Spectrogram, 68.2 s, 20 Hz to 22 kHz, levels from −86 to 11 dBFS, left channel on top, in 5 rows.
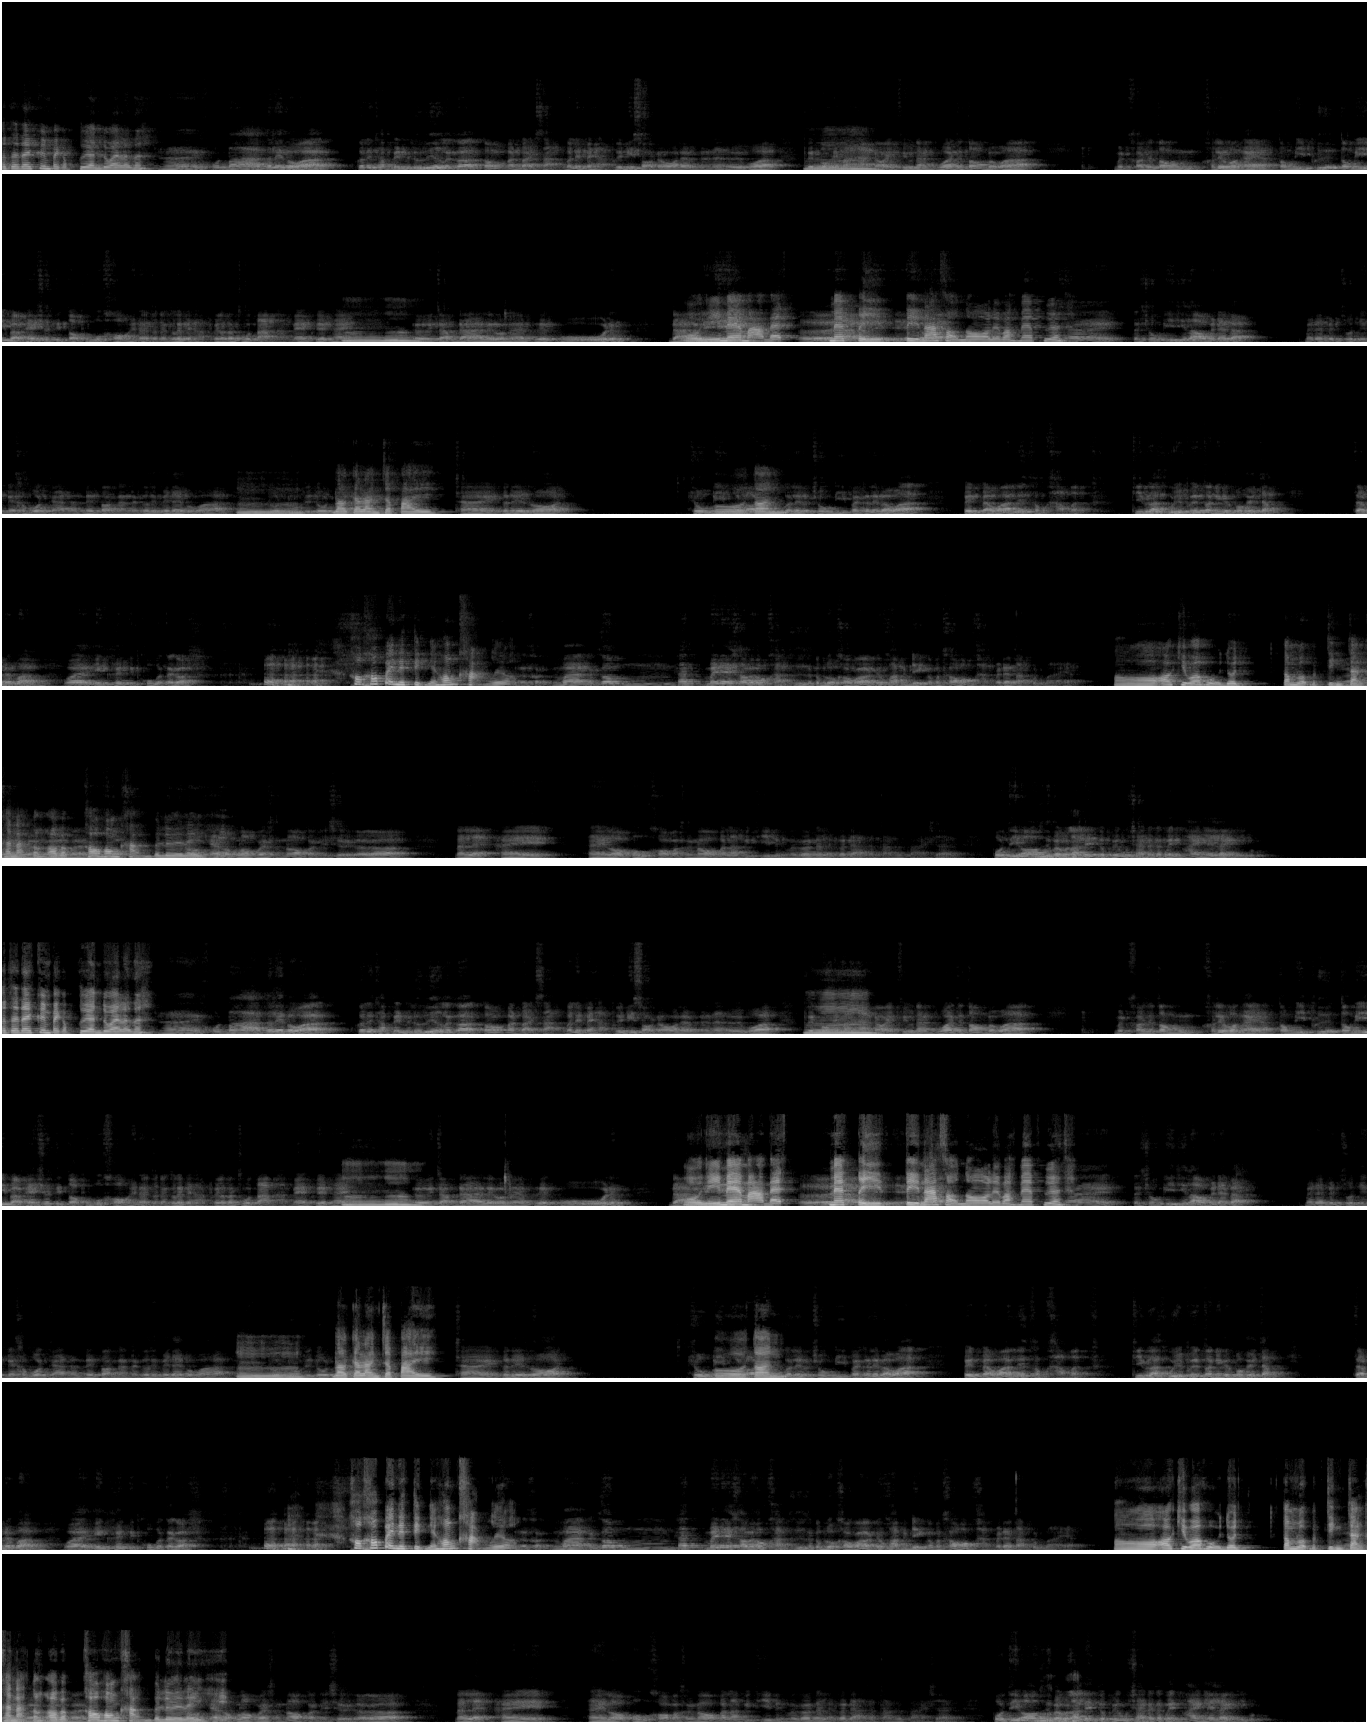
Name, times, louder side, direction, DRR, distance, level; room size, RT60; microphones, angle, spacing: voice 1, 0.0-1.5 8.0-8.8 17.1-17.9 20.5-21.5 21.9-24.4 29.7-30.3 30.6-31.7 34.4-35.2 44.5-46.1 52.1-53.4 53.8-56.9 64.9-65.2, right 5 dB, 75° right, 16 dB, 0.7 m, -29 dB
voice 2, 1.6-3.3 3.6-10.3 11.1-17.4 17.8-19.8 20.3-21.1 21.6-23.1 24.3-26.1 26.7-29.5 29.9-31.1 31.8-32.9 34.2-36.5 36.9-38.1 38.6-40.1 40.8-43.0 43.6-44.5 46.1-51.7 54.3-55.8 56.4-58.6 59.1-60.0 60.5-64.1 64.5-67.1, right 1 dB, 5° right, -1 dB, 5.8 m, -42 dB
18.0 x 11.0 x 6.3 m, 0.43 s
head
